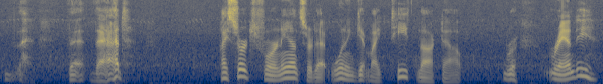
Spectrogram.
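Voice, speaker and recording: A man's voice: mid-range voice, sing-song, slow pace, pauses often, fairly bright tone, a little hiss or hum. An actor playing a frightened, sarcastic young fraternity pledge who narrates his story in a wry, vivid, emotionally charged way. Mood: nervous, stammering. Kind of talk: first-person dramatic horror audio narration. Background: music.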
